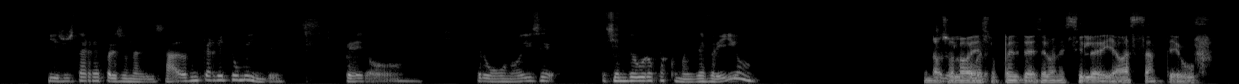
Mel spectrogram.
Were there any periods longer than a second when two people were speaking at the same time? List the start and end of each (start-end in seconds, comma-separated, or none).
none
